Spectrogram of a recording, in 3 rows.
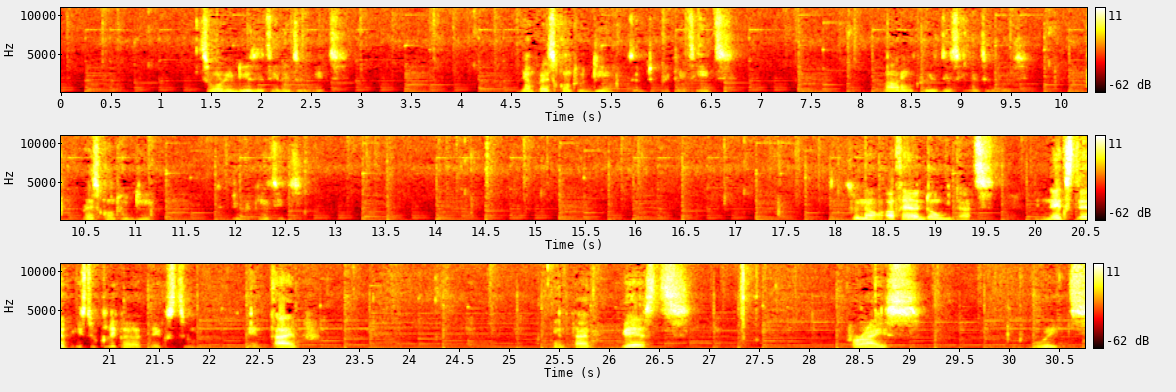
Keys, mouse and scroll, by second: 5.3 ctrl+d, 7.1 click, 9.1 shift+click, 11.0 ctrl+d, 23.8 shift+b, 25.3-26.5 typing, 27.3 Return, 28.3-30.7 typing.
